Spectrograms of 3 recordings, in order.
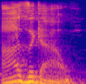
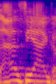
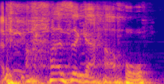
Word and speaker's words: Asagao: I'm sorry, how do you say it? Is it? Asagao. It's Asiago, I swear to God. Asagao.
